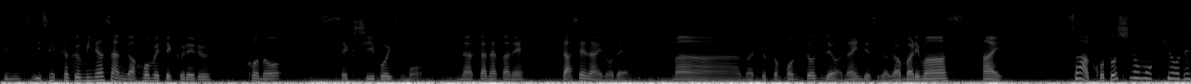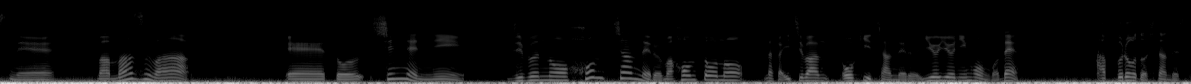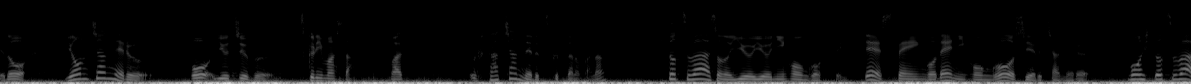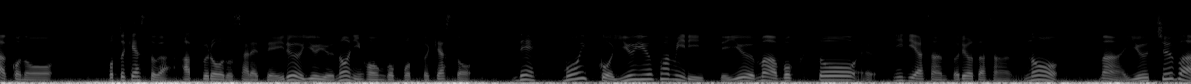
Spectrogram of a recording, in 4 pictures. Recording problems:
low rumble; loud; throughout; 5 dB below the speech
abrupt cut into speech; at the end

